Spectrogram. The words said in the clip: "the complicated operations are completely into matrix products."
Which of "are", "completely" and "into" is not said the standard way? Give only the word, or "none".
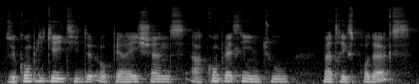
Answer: completely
